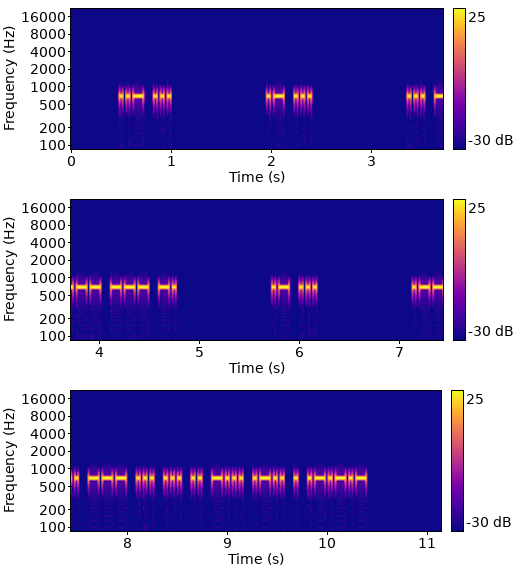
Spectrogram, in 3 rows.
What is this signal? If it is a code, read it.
Morse code, heard as a keyed tone, about 34 wpm, 700 Hz. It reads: US AS SOON AS POSSIBLE.
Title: 4x Word-Spacing - Sentences from Top 500 Words - 35wpm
